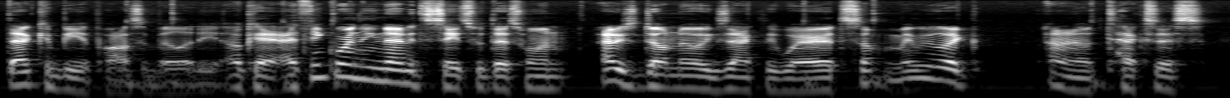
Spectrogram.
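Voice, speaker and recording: A man's voice: mid-range voice, sing-song, fast talker, gravelly, fairly bright tone. A young man casually thinking aloud while streaming a guessing game, rambling with many fillers.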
